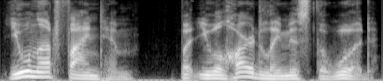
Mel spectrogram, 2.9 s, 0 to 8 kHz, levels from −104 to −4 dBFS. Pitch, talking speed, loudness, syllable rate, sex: 115 Hz, 250 wpm, -17 LUFS, 5.4 syllables/s, male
